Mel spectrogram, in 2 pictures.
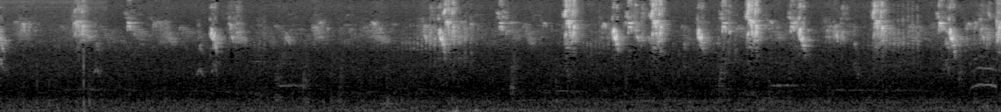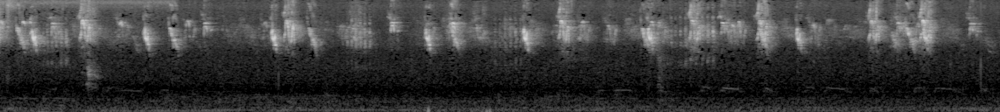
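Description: Small birds chirping: a quick, steady run of short, high chirps, several a second.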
